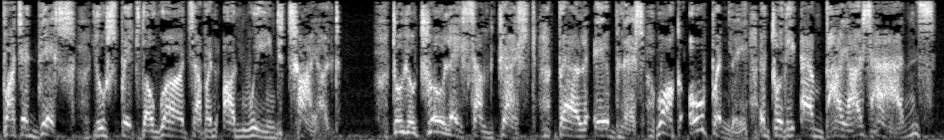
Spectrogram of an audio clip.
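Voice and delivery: loud, high, rough alien voice; slow, forceful alien with a challenging edge. A narrator's reading. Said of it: "his voice on the edge of challenging".

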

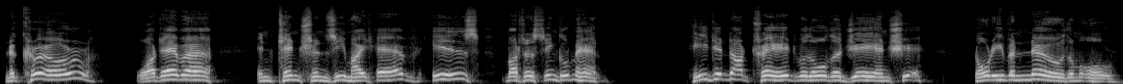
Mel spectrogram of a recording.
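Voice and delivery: proctor holding forth. Acted.

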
